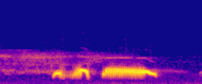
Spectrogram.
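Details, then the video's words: Spotted dove decoy bird giving its urging coo, meant to make wild doves answer: two short hollow notes followed by a longer, steady, purring coo, low and mellow, in a quiet setting. "Tiếng chim cu gáy thúc bảo đảm bổi nghe gáy liền"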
